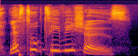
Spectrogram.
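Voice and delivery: gasp, then a slow, high announcement; slow, high-pitched gasp of excitement; excited gasp. Real, not acted. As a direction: gasp like you just had a great idea. Excited gasp starting new topic.

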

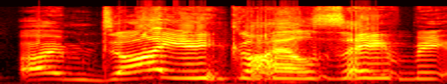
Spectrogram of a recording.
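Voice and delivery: loud high shriek of mock agony; hammed-up dying plea, shrieked; wildly exaggerated friend, wailing for help; Connor. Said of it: "he wasn't like that".

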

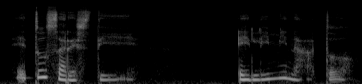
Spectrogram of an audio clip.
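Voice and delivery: a soft whispered death threat; menacing whisper. Acted. Mistress threatening her prisoner.

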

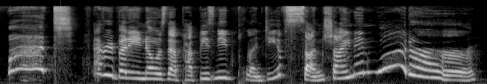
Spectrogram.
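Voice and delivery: high shocked what, then know-it-all; indignant pigeon. Acted. Pigeon correcting the reader, high and indignant. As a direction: pigeon insisting he knows best.

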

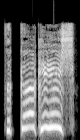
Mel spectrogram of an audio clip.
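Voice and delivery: very high, loud, drawn-out wail; panicked wail. A narrator's reading. Quartermaster spots the enemy, terrified wail. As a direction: wail the alarm, stretching each word. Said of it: "he wailed".

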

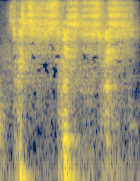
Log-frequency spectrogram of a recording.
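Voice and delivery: soft, hissed swish effect; swishing noise. A narrator's reading. Storyteller voicing noises that wake Tortoise, soft swish. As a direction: stretch the sh like sliding snow.

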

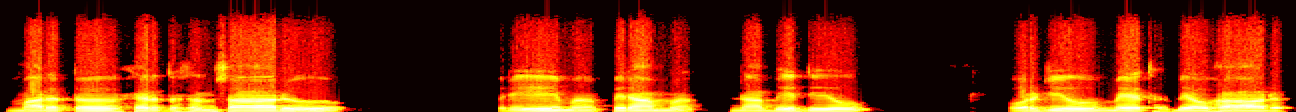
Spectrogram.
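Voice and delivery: slow, measured Gurbani reading; even, deliberate verse reading; scripture recitation. Acted. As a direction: recite line by line with drawn-out vowels.

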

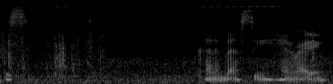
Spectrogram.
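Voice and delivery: soft whispered side comment; whispered aside. Real, not acted. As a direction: drop to a whisper to excuse the slip. Reader's muttered aside about handwriting.

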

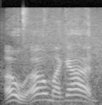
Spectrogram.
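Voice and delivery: sudden high startled cry; startled shout. Real, not acted. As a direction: blurt it out in shock. Bridge collapses under his character.

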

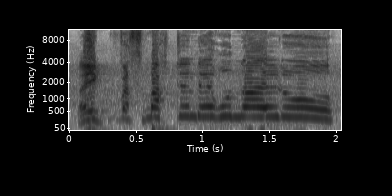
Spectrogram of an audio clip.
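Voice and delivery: slow, high, loud outcry; excited outcry. Real, not acted. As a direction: call out in disbelief. Reacting loudly to the game.

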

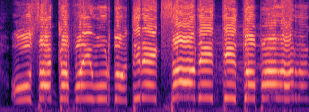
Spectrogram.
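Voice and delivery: high, loud goal scream; screaming football commentator. Real, not acted. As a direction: yell the goal as it goes in. Goal call in live commentary.

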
